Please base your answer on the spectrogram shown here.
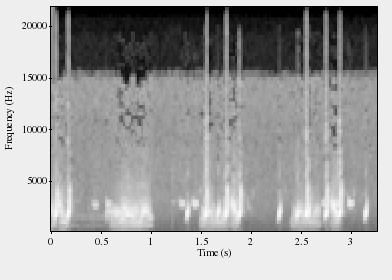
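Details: Quail hunting call. A rough, buzzy half-second squawk comes among clusters of sharp, clipped chattering notes, spaced about a second apart.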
